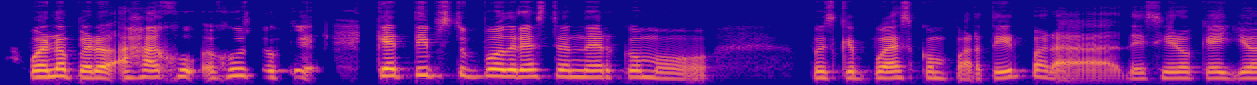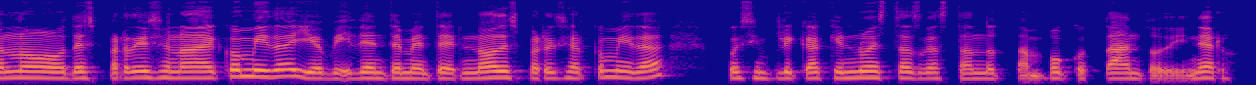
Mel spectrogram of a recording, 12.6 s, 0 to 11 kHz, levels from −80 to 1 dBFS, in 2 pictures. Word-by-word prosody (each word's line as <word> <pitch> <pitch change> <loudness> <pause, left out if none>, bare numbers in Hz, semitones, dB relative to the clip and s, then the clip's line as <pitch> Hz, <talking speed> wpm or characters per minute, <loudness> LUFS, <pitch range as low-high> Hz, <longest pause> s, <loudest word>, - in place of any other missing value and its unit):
Bueno, 220 +2 +7
pero, 200 -1 +8
ajá, 215 -1 +4
ju 230 +1 -1
justo, 255 - -1
¿qué 470 +3 -3 0.3
qué 255 -1 +8
tips 260 0 -1
tú 260 -4 -5
podrías 235 -1 +6
tener 220 -2 +1
como, 190 -7 -3 0.5
pues, 195 0 -1
que 195 0 -2
puedas 195 +1 +2
compartir 195 +2 -2
para 385 - -2
decir: 180 +2 -4
"Okey, 185 0 -1
yo 185 +1 0
no 195 -1 +1
desperdicio 190 +2 -2
nada 195 0 +2
de 195 - -1
comida" 230 +1 +2
Y, 235 - 0
evidentemente, 175 -1 -2
no 185 +3 +1
desperdiciar 190 -2 -3
comida, 210 +3 -2 0.3
pues, 185 +1 -7
implica 185 0 -4
que 185 - -5
no 195 +2 -1
estás 190 -2 -4
gastando 170 -2 -7
tampoco 185 0 -8
tanto 175 -1 -3
dinero. 195 +1 -3
195 Hz, 185 wpm, -23 LUFS, 185-225 Hz, 0.5 s, pero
